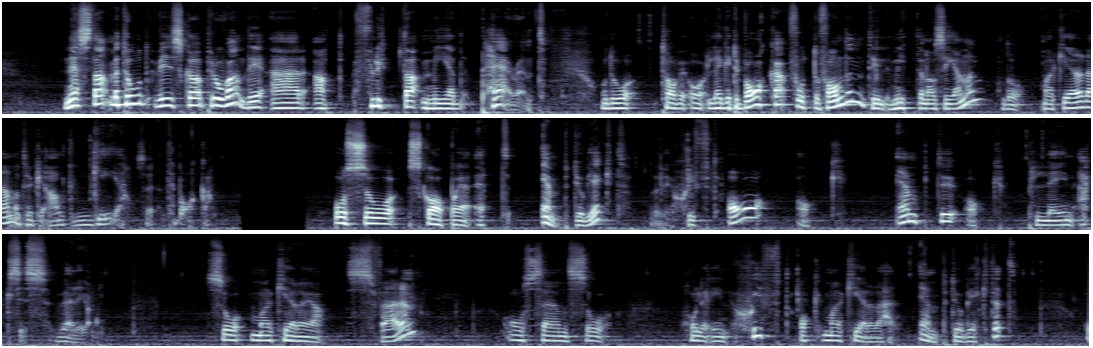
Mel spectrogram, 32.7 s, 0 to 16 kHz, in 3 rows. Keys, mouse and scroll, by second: 7.0 click, 12.2 alt+g, 13.0-13.4 scroll down 1, 13.9-15.5 scroll up 1, 18.8 shift+a, 22.5 click, 26.5 click, 27.3 middle click, 28.8-29.9 scroll up 2, 29.9 middle click, 31.9 shift+click.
